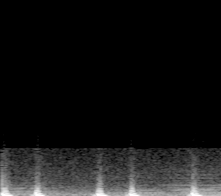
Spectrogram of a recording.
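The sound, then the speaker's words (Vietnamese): A heartbeat thumps in low, muffled double beats, a few lub-dub pairs in a steady, fairly quick rhythm, with a soft hum between them and no voices. “Tôi ngồi đó mà tim tôi đập liên hồi. Tôi cảm giác nghe rõ tiếng trái tim của mình đang đập để chờ câu chuyện của bác gái.”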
